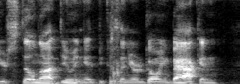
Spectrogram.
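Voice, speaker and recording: Audible room echo fills the space. A man talks at a medium pitch within it. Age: 20s. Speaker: personality typing consultant. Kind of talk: casual interview conversation. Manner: halting with repeated words.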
